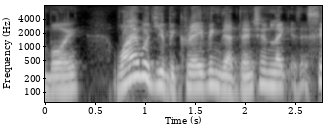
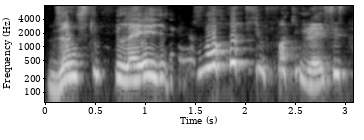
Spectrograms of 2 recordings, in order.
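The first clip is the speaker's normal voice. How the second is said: laughing outrage; 9 semitones higher, slower than usual. Real, not acted.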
